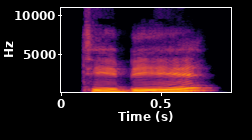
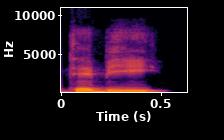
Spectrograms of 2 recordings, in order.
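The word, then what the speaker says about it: тебѣ: predominant Russian tradition pronounces tebe, but the Ruthenians and Ukrainians continue this tradition. The Ruthenians already in the early modern period, they pronounce it as e. So they say tebi instead of tebe.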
